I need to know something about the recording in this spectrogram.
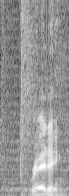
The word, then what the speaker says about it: Reading: Always a hard word to pronounce for North Americans. Gloucester? Reading.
